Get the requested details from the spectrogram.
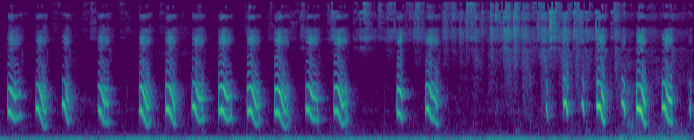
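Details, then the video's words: A sleeping puppy, apparently dreaming, makes a run of short high whimpers and yips, about two or three per second, each sliding down in pitch, with a pause before a louder final burst; a steady low hum runs underneath. "Have you ever heard a puppy make these noises while sleeping?"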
